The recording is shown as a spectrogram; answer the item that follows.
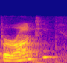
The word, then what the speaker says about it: Bronte: Afghan and the pillow we're designed by Donna Bronte that's how you pronounce it again all names will be down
